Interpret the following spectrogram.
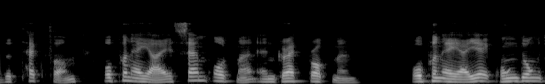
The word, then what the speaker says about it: Altman: OpenAI 공동 창업자인 올트먼과 브록만, 이 두 사람의 이름은 세 개의 자음이 겹쳐져서 발음상 세 자음의 법칙이 적용될 상황이 생겼는데요. 그래서 올트먼이라고 하기보다는 올트먼, 그리고 브록먼이라고 안 하고 브록먼이라고 이렇게 발음이 돼서 청취에 좀 어려움을 더해주고 있습니다. dismissed Sam Altman for a lack of candor.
